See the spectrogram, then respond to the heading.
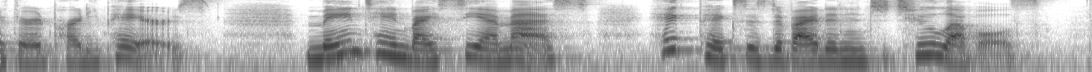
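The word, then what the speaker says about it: HCPCS: characters long and may be numeric or alphanumeric hick picks Healthcare common procedure coding system pronounced higpicks this is the main procedural code set for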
